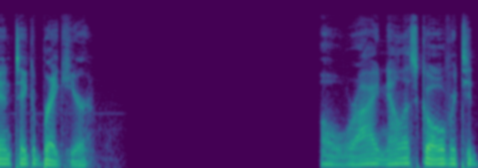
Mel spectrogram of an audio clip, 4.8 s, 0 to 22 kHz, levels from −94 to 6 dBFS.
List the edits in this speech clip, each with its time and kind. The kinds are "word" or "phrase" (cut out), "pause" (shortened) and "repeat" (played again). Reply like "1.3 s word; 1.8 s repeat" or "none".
none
